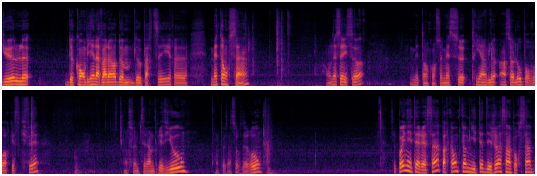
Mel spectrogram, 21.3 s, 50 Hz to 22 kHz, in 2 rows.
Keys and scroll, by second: 4.3-5.5 typing, 11.2 0, 15.8 0, 20.5 0.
